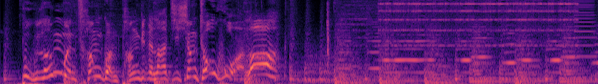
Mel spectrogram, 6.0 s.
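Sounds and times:
speech: 0:00.3 - 0:03.1
alarm bell ringing: 0:03.8 - 0:05.8.

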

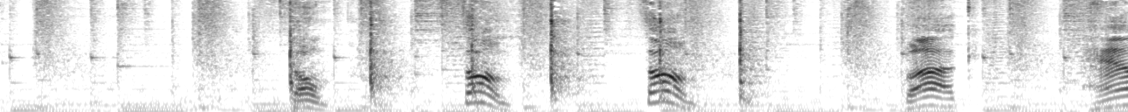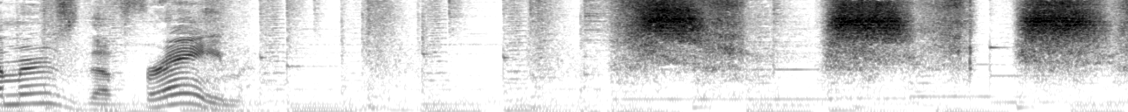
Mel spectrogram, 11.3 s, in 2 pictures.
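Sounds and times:
speech: 0:01.5 - 0:03.6, 0:04.5 - 0:07.0
sanding wood smooth: 0:08.7 - 0:11.2.

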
